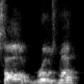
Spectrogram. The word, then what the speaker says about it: Rozema: today I got a special guest this is Saul rosema I pronounced that correctly did I that's right excellent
